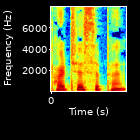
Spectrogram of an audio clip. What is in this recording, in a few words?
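"participant", US English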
